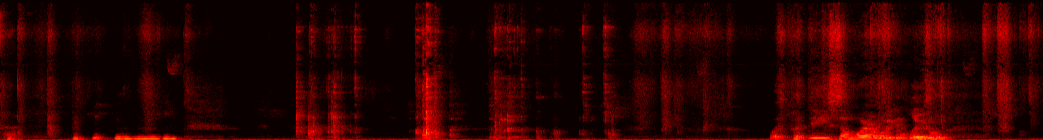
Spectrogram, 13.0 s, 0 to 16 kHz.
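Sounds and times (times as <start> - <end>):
metal bolts and tool clinking: 5.2 - 7.8.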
